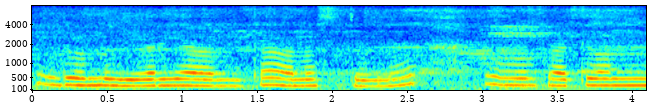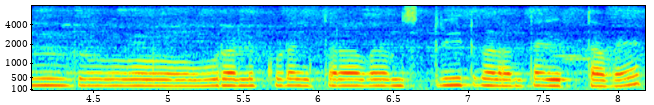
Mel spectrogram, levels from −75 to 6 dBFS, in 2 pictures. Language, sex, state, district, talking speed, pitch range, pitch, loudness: Kannada, female, Karnataka, Raichur, 95 wpm, 220-235 Hz, 225 Hz, -15 LUFS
